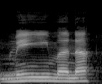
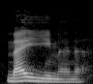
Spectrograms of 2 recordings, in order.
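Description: First: The first syllable has an 'ee' vowel. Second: The first syllable has an 'ay' vowel. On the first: The speaker calls it wrong. "Don't say maymana. That becomes wrong" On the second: The speaker calls it right. "It does not have kasra. That's maymana"

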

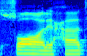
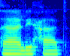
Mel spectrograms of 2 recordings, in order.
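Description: First: The first S is heavy and emphatic. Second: The first S is light and plain. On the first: The speaker calls it right. "صَا, heavy letter" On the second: The speaker calls it wrong. "not سَالِحَات"

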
